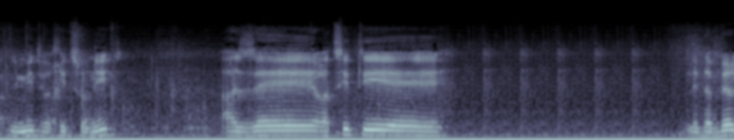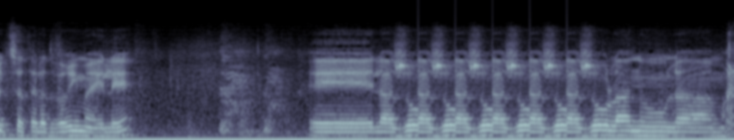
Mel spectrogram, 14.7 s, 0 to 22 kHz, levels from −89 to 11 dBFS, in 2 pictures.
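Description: At 4.83 to 6.69 s and again at 11.52 to 13.38 s, a system hang loop repeats one 0.37 s piece five times, a stutter at about 2.7 Hz that fits a 16384-sample ring buffer. The waveform shows identical repeated blocks, and the spectrogram shows matching vertical stripes.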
